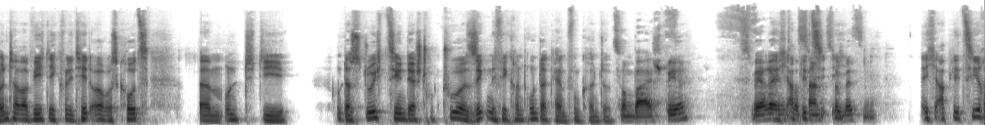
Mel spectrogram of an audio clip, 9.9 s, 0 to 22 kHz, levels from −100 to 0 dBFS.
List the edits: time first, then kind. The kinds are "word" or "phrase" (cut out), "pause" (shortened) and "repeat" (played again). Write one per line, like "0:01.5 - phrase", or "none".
none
